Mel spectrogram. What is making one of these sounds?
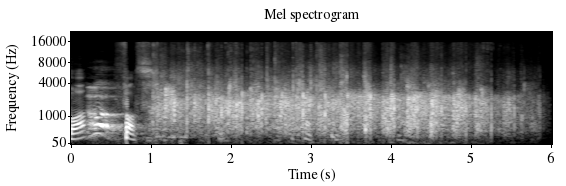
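A crowd of young people claps and cheers.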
